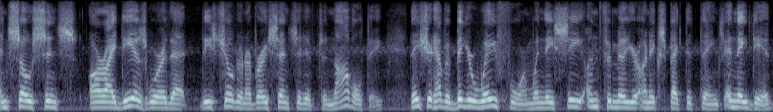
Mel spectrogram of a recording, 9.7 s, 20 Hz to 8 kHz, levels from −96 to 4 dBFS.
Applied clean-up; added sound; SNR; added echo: none; none; none; none.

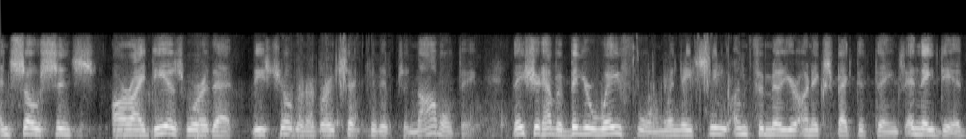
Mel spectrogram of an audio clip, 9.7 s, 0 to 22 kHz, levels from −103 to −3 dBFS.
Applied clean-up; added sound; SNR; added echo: neural separator model SepFormer DNS4.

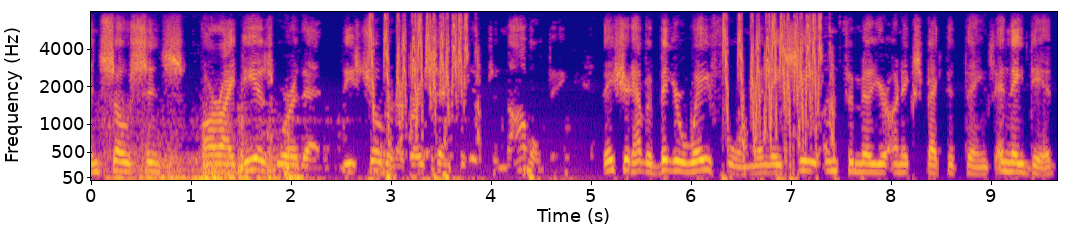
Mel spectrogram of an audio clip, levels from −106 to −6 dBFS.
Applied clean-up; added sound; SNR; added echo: classical method spectral subtraction.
